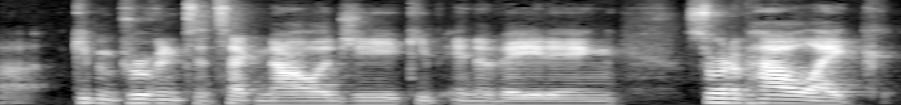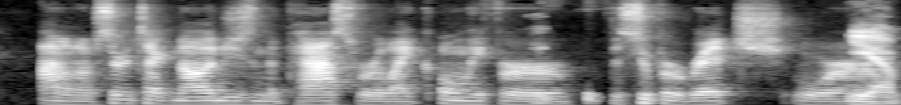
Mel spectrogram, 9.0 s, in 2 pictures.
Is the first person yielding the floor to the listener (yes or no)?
no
